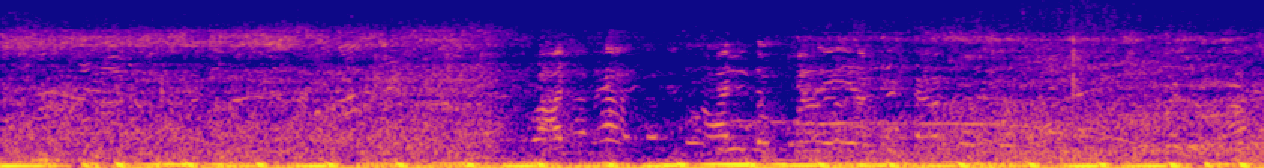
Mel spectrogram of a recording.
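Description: Wind buffeting the phone microphone in a gusting low rumble over the steady wash of surf on a beach, with voices briefly heard in the middle.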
